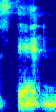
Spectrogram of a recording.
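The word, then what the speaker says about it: Staunton: uh ghost walks and Stanton Virginia for some of you it is spelled ston but if you are not from Virginia you will understand that if you are from Virginia in the area please pronunciated it correctly thank you this person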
